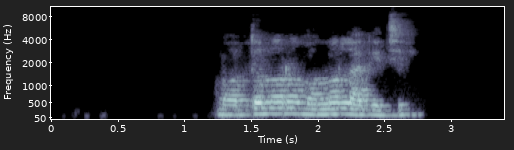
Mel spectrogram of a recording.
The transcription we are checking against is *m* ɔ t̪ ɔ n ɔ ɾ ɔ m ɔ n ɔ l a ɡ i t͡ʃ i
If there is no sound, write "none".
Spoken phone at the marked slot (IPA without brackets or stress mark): m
